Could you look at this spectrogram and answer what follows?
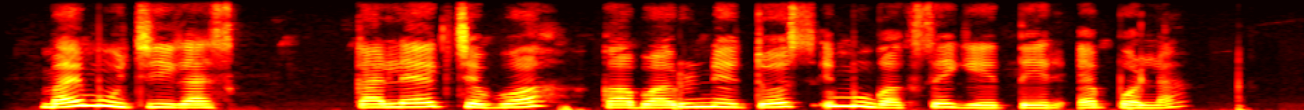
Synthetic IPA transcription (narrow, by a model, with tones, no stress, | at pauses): ma˦i˦mu˨t͡ʃi˨ka˨s | ka˨lɛ˦k̚t͡ʃɪ˨bɔ˦ka˨ba˨ɾu˦ne˦˨to˦sɪ˦mu˦ɡa˨kse˦ɡe˨te˨ɾɛ˦pɔ˨la˦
